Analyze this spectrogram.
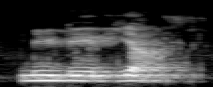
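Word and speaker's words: Cnidaria: ठीक है, या इसी को ही हम बोल देते हैं, क्या बोलते हैं भाई, निडेरिया। निडेरिया याद रखेंगे, निडेरिया या इसे हम कहते हैं निडेरिया। चलिए सी यहाँ पर साइलेंट है।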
